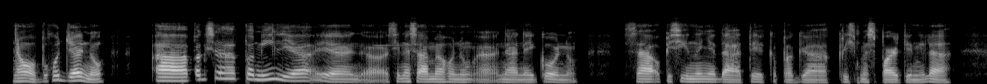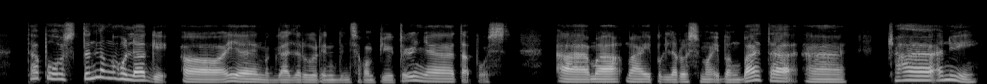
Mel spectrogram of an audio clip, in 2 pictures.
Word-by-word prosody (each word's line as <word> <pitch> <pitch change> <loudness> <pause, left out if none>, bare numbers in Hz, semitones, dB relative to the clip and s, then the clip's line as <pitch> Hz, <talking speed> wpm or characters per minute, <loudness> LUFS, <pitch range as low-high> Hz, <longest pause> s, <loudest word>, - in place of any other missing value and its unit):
Oo. 140 -6 +4
Bukod 195 - -3
diyan 180 -1 +5
'no, 115 -1 +1 0.6
ah, 170 0 +9
'pag 220 +5 -1
sa 265 -2 0
pamilya 215 -8 +1
ayan, 120 -2 0
ah, - - -4
sinasama 125 -3 +1
ako 125 - -3
nung, 115 0 -4
ah, - - -4
nanay 110 -1 -2
ko 120 +1 -1
'no, 105 0 -9 0.4
sa 125 -1 +2
opisina 125 -1 -1
niya 120 -1 -2
dati 110 +1 -1
kapag, 105 0 -8
ah, 105 0 -2
Christmas 115 -1 -2
party 110 -1 +1
nila. 105 -2 0 0.7
Tapos 245 -4 -2
do'n 270 +4 0
lang 320 -3 -1
ako 255 - +1
lagi. 195 - +2 0.2
Ah, 115 -3 +3
ayan, 130 -6 +2
maglalaro 105 +1 -4
rin 105 0 -6
do'n 105 - -9
sa - - -7
computer 100 - -5
niya 140 -7 0
tapos, - - -5 0.4
ah, 115 -2 +4
ma 120 0 +3
makikipaglaro 120 -2 -2
sa 120 - -3
mga 115 - -4
ibang 110 -1 -3
bata, 165 - +1
ah, 120 -3 -2 0.4
tsaka 195 +1 +3
ano 210 - -2
eh, 115 -4 -4
125 Hz, 155 wpm, -24 LUFS, 115-170 Hz, 0.7 s, ah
